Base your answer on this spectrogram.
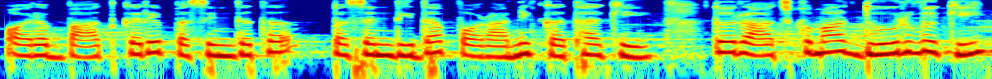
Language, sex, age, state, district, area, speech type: Hindi, female, 30-45, Madhya Pradesh, Betul, urban, spontaneous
